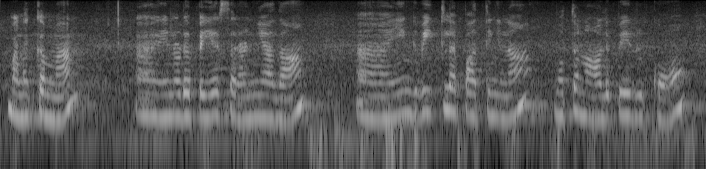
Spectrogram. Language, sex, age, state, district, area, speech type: Tamil, female, 45-60, Tamil Nadu, Mayiladuthurai, rural, spontaneous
